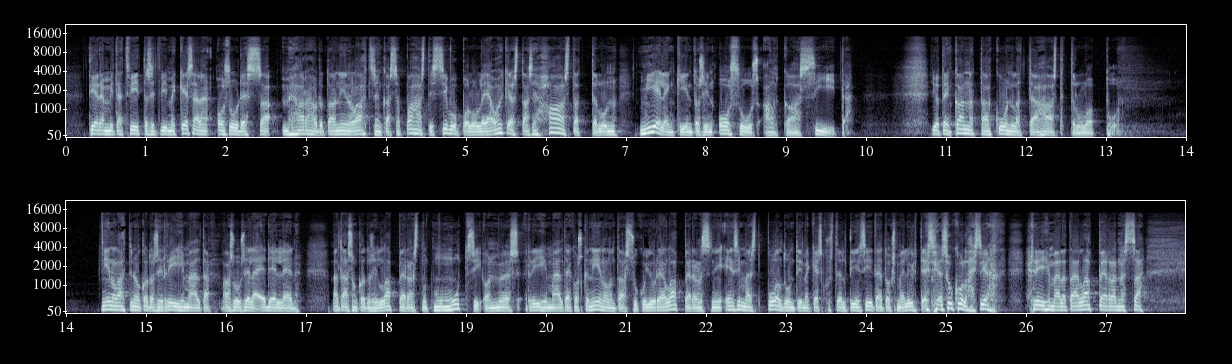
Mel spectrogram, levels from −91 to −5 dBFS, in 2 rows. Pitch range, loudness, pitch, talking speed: 100-125 Hz, -18 LUFS, 110 Hz, 145 wpm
